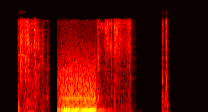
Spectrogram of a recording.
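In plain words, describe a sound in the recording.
A car engine revs.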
